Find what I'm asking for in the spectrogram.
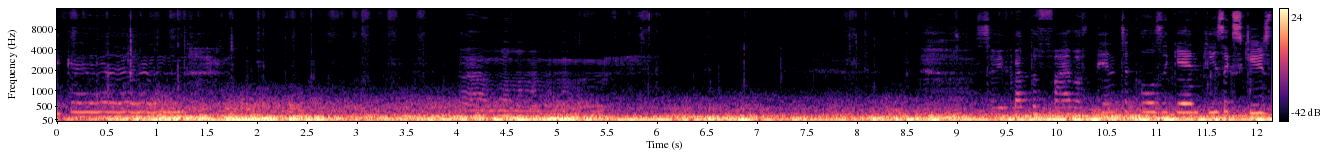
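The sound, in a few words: thunder during rainstorm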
